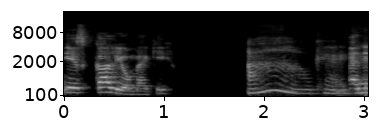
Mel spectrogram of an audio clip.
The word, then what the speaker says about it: Kalliomäki: grew up that way not being able to pronounce my own last name my last name is kalio Maggie ah okay and it's finished and my background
